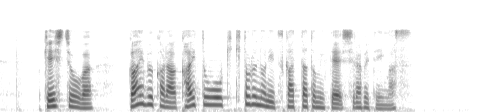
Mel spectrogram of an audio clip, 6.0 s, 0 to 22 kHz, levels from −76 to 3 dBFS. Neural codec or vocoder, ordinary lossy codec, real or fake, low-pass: none; none; real; 7.2 kHz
